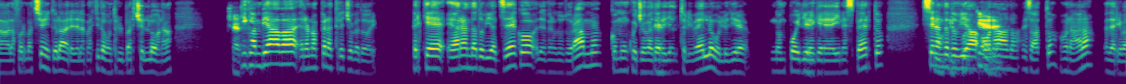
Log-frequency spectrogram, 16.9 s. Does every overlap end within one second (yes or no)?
no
